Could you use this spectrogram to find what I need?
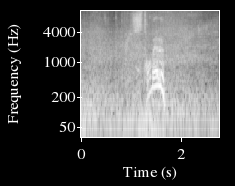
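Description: A beam weapon fires with a sharp burst.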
